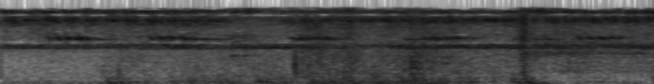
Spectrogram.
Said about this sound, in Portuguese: Vou pôr aqui a tocar sons campestres noturnos. ok. Isto não são grilos. São, são.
